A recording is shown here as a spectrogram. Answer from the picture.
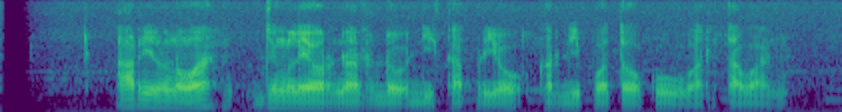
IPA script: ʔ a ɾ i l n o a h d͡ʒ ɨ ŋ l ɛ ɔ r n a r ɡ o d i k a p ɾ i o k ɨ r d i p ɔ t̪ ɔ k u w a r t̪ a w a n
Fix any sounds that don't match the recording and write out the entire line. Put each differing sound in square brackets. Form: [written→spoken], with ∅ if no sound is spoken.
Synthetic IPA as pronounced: ʔ a ɾ i l n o a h d͡ʒ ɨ ŋ l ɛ ɔ r n a r [ɡ→d] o d i k a p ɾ i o k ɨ r d i p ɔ t̪ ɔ k u w a r t̪ a w a n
